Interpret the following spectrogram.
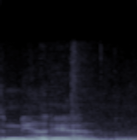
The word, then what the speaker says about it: Amelia: The name butchered? No, it's not. She's Amelia.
